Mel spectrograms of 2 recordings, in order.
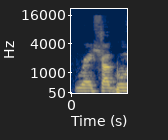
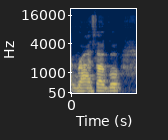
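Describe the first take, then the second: First: The first syllable sounds like 'raysh'. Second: The first syllable sounds like 'rahz'. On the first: This is how the comics and cartoon say it. "a lot of comic artists pronounces it too" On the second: This is how the films say it.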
